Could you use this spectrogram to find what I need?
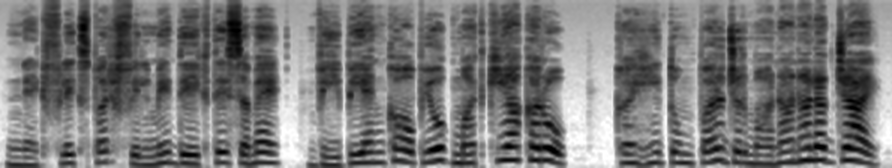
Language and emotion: Hindi, fearful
